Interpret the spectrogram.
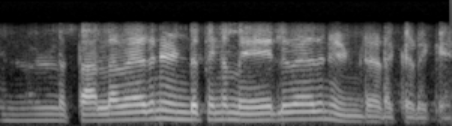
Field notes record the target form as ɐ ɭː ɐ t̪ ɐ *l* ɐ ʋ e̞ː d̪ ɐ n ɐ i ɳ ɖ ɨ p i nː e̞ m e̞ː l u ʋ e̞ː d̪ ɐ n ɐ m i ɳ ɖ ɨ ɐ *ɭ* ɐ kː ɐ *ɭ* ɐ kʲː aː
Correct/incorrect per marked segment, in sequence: correct, incorrect: ɽ, incorrect: ɽ

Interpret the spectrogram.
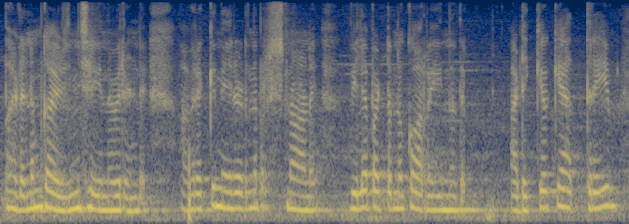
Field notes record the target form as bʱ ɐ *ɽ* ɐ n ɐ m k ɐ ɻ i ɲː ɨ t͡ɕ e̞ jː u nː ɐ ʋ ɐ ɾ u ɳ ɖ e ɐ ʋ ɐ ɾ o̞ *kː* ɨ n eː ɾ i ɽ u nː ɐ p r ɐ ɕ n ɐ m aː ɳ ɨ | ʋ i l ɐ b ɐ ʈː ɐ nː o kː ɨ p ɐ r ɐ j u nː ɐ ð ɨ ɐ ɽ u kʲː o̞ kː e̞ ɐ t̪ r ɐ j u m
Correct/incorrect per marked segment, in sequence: correct, correct

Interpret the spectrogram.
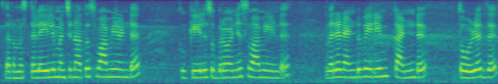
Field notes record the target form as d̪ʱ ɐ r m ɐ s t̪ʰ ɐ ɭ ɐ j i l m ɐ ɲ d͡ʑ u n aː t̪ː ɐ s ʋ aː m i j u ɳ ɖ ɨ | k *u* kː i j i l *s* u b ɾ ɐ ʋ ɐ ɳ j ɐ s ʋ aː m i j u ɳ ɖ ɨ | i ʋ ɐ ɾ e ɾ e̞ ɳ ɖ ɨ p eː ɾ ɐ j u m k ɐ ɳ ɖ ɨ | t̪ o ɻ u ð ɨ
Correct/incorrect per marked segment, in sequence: correct, correct

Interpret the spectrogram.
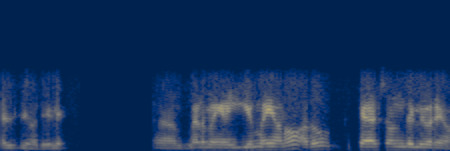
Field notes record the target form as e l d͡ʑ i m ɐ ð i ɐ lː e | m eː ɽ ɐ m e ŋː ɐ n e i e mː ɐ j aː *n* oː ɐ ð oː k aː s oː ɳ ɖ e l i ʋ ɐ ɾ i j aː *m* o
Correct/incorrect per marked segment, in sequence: incorrect: ɳ, incorrect: ɳ

